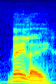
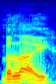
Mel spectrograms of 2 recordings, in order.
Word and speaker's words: melee: Well, so this old Twitter is saying UK melee is typically pronounced melee, so Adkins may have been right, or sometimes melee. The Cambridge Dictionary. Well, this Cambridge Dictionary is saying Malay.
